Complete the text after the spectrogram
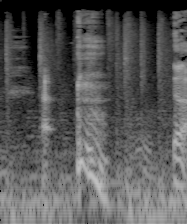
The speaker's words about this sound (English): cough, cough.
